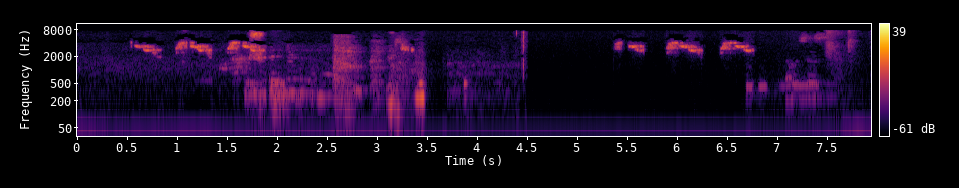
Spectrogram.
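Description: Spring birds chirp in short, bright bursts, a few quick calls at a time with pauses between, while a person coughs and murmurs in the background.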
